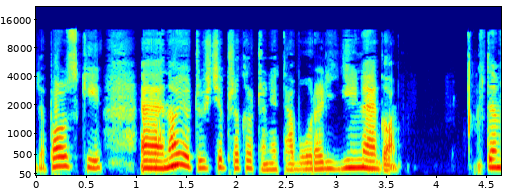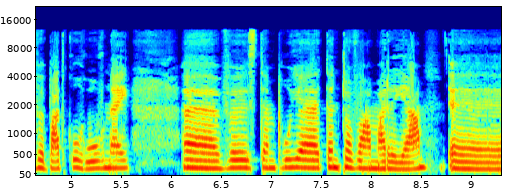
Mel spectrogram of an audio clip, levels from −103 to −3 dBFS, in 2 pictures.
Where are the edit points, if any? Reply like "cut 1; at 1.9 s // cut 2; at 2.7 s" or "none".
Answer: cut 1; at 5.1 s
